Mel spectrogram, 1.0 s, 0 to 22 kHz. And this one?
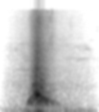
Bamboo Swing, A1
Raw audio of me swinging bamboo close to the recorder. I originally recorded these for use in a video game. The 'A' swings are generic, quick swings.
An example of how you might credit is by putting this in the description/credits:
And for more awesome sounds, do please check out my sound libraries.
The sound was recorded using a "H1 Zoom recorder" on 18th February 2017.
